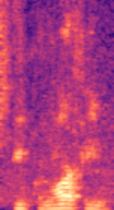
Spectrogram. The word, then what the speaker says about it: buprenorphine: is a narcotic itself it's buprenorphine rhymes with morphine out to the um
